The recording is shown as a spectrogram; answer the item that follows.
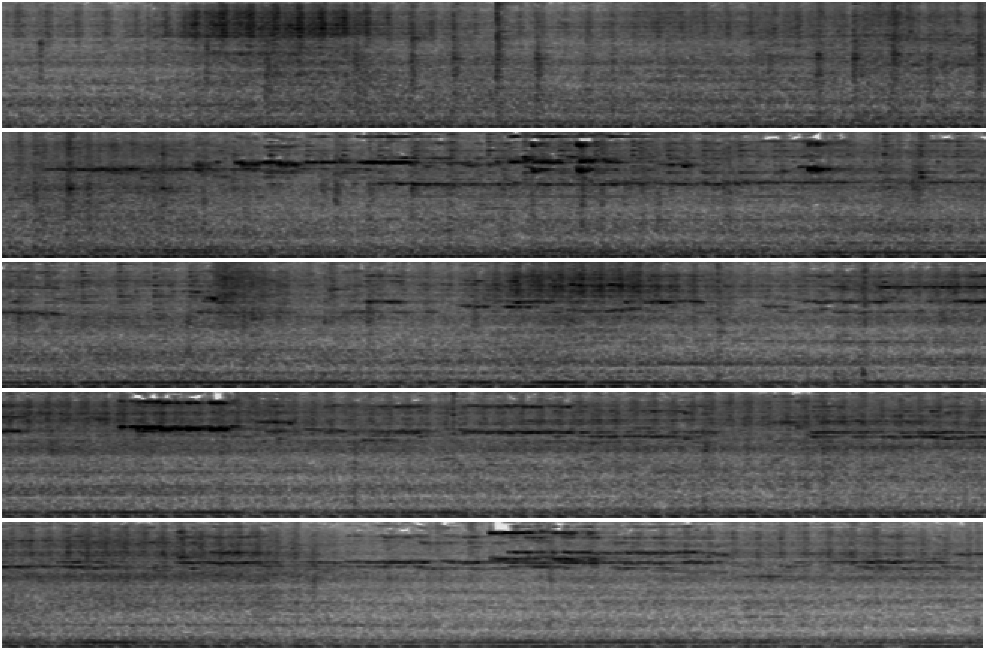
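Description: Lancaster & Chester diesel locomotive running with a steady low drone as it pulls a few covered hopper cars slowly along the track. Thin, high-pitched squeals from the steel wheels on the rails come and go.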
